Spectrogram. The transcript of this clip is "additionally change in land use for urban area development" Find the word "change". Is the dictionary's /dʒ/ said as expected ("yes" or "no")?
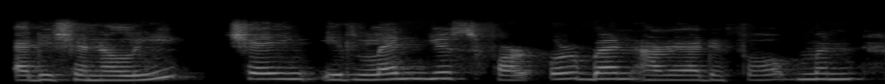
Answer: no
